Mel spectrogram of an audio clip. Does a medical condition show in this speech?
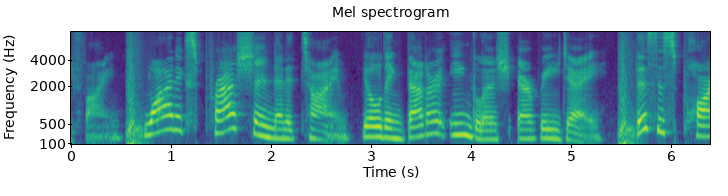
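No.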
